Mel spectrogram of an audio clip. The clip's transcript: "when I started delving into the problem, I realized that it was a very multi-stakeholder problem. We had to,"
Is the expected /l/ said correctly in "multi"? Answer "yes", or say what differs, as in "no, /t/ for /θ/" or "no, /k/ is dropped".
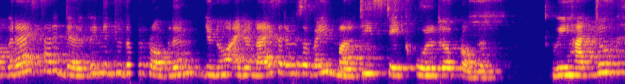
yes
